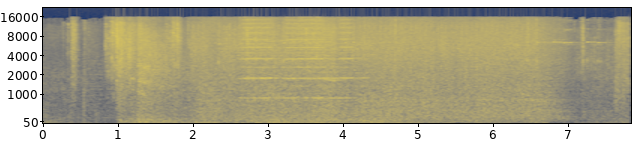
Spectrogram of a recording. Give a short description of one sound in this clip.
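Guns fire in rapid loud bursts.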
